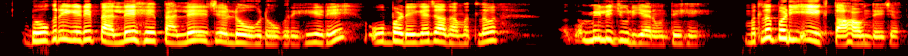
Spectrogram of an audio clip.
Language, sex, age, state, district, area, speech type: Dogri, female, 18-30, Jammu and Kashmir, Samba, rural, spontaneous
